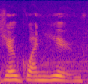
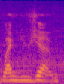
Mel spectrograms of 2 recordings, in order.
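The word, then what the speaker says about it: Guanyu: Pronounced this guanu rather than guanuh cuz it's surnamed in forname, isn't it?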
